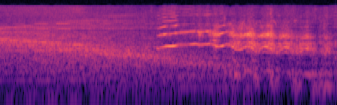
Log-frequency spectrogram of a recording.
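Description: A horse in a Legend of Zelda video game whinnies, a high descending neigh followed by fluttering snorts, clear and fairly close over a soft background.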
